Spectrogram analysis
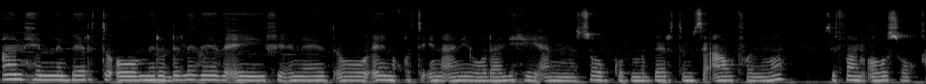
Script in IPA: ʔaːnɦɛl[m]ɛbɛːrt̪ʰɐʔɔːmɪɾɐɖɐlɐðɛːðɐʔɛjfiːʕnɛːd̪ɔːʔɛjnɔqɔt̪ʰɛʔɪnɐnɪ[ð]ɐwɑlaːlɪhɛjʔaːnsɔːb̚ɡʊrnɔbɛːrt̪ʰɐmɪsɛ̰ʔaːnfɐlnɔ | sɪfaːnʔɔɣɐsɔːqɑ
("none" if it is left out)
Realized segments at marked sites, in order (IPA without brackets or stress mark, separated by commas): n, ɣ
